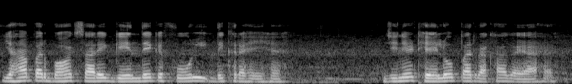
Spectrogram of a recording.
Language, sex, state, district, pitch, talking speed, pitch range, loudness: Hindi, male, Uttar Pradesh, Lucknow, 145 Hz, 170 wpm, 135-155 Hz, -16 LUFS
